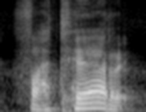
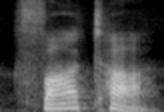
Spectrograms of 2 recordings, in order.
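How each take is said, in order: First: The word ends in a clear 'er' sound. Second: The word ends in an open 'a' vowel. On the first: "Fater is also correct" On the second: "when a word ends with er... we call it a"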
